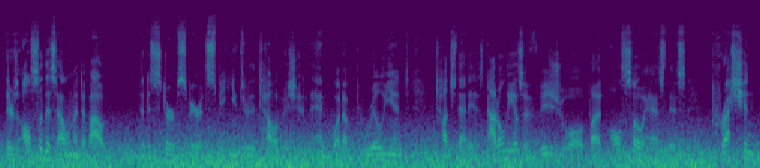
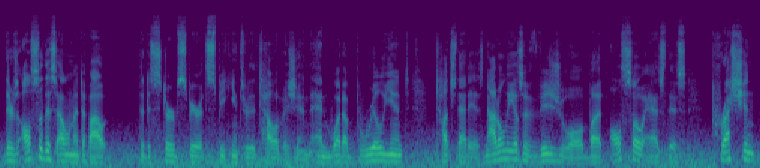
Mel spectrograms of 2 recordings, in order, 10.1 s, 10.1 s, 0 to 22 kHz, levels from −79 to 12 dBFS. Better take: second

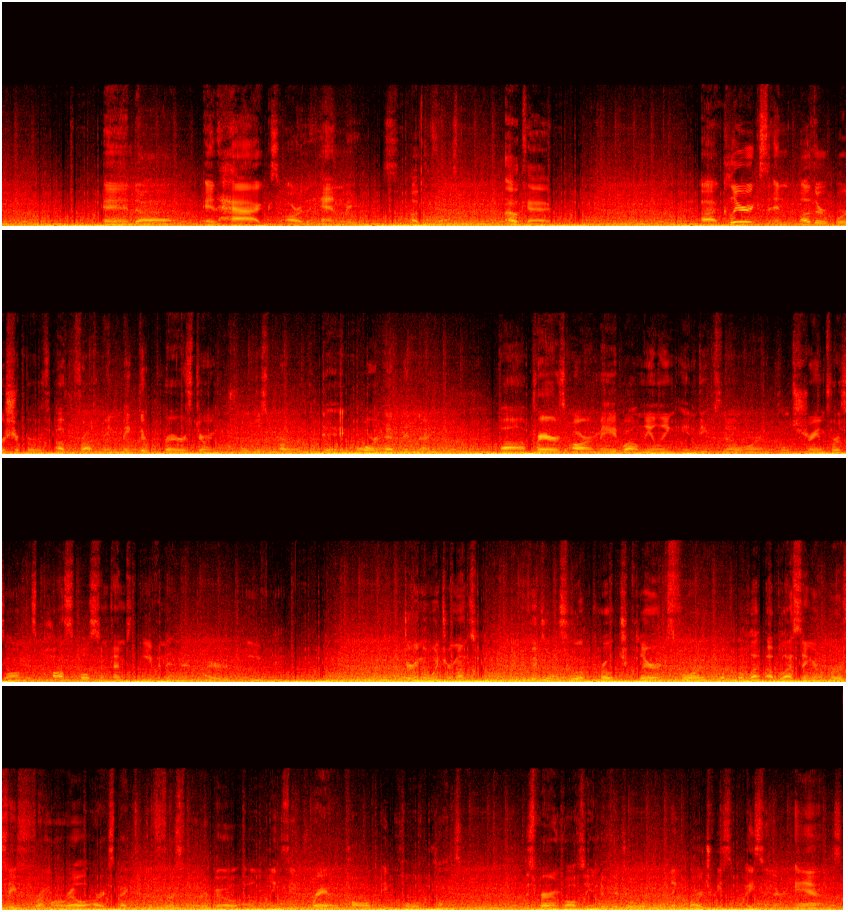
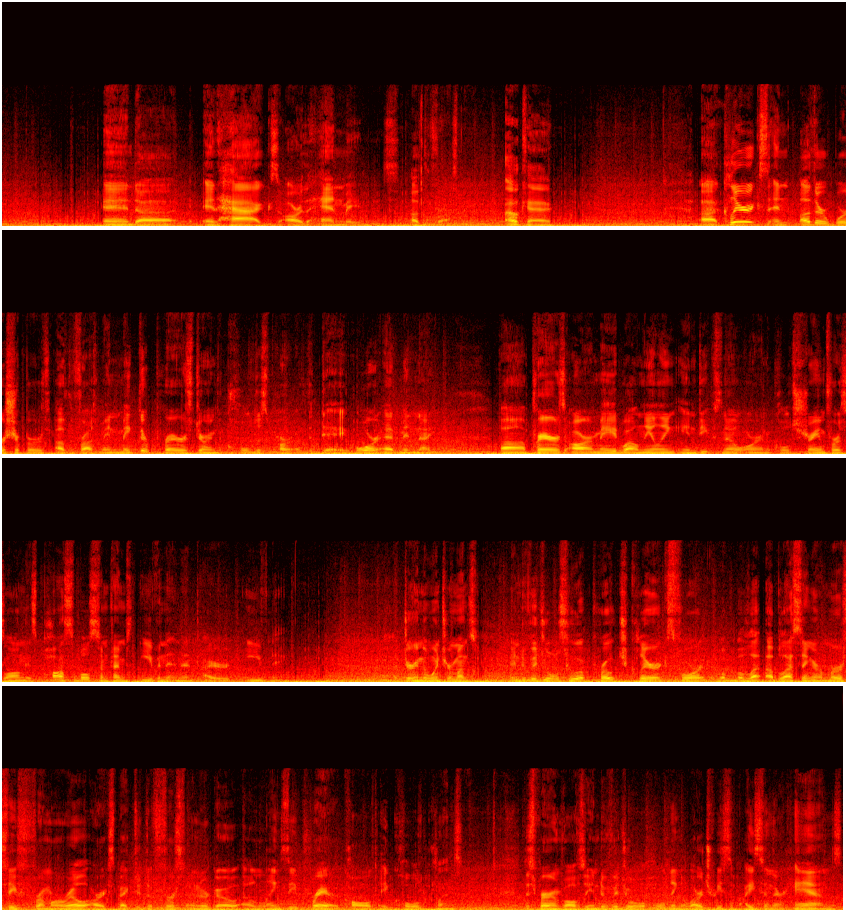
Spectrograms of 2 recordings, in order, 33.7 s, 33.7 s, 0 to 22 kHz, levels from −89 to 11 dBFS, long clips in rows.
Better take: second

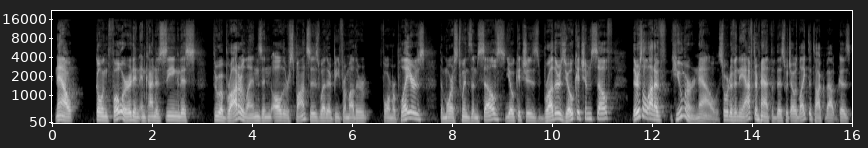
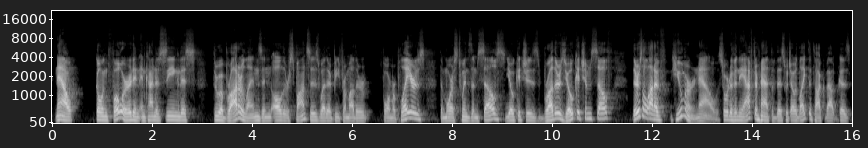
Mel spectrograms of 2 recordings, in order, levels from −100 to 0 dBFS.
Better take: first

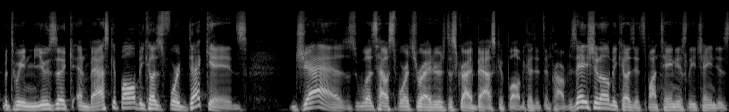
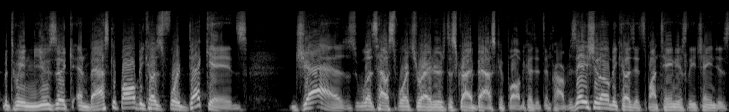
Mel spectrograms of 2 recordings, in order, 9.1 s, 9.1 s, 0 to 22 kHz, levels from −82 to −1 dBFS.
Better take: first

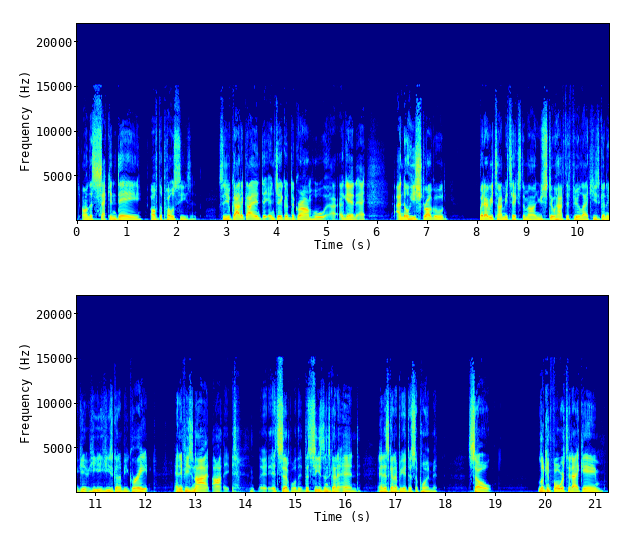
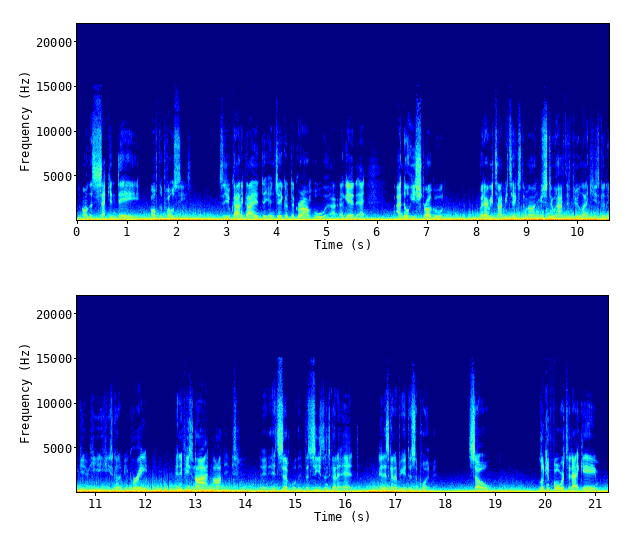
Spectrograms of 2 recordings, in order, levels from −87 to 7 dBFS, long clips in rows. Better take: first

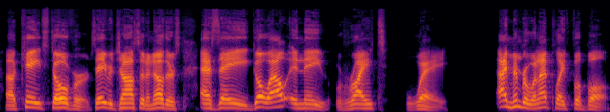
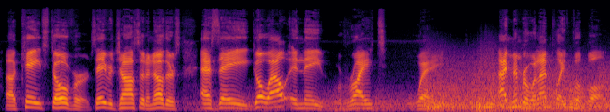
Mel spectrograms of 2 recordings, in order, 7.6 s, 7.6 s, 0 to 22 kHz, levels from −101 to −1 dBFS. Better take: first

